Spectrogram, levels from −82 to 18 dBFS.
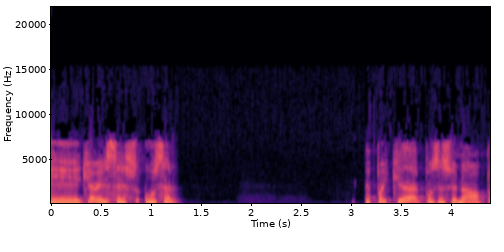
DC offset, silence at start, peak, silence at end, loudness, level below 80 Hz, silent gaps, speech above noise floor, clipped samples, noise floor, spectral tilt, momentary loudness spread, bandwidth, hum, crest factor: under 0.1%; 0 s; -2 dBFS; 0 s; -14 LUFS; -50 dBFS; none; 47 dB; under 0.1%; -62 dBFS; -3.5 dB/octave; 7 LU; 8.2 kHz; none; 14 dB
